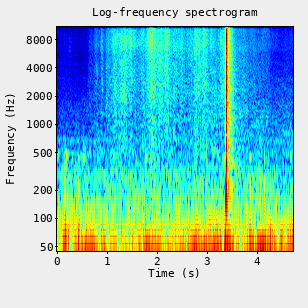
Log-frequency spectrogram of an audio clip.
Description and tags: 9. Bag seperating
Separating two plastic bags
bag, crackle, plastic, tearing, wrap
